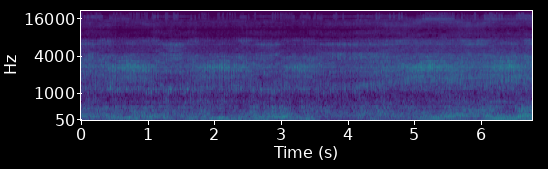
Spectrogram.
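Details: 4-year-old Carbon Collective DA random orbital polisher before repair; a buzzing, wobbling whir with a shrill scream that grows harsher at higher speeds, heavy vibration and pad walking. The gear head is to be regreased with red lithium grease.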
